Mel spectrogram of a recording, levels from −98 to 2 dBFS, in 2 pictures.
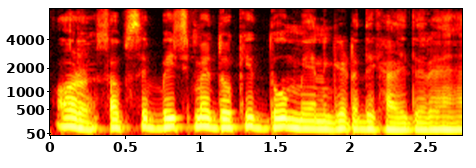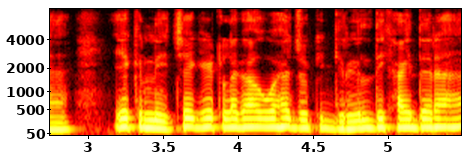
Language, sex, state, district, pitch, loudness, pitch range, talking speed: Hindi, male, Jharkhand, Palamu, 145 Hz, -15 LUFS, 130-155 Hz, 275 wpm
